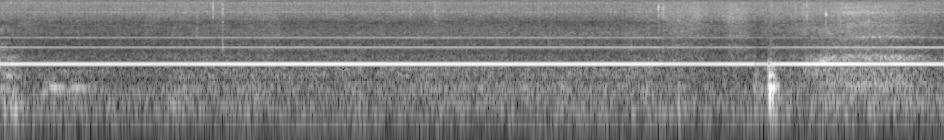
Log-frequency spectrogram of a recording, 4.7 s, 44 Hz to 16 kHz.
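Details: GEC BC505 1960 transistor portable, long wave alignment: 220 from signal generator, dial near 1364, peaking ferrite aerial coil L3 on power meter; clean, steady mid-pitched test tone over quiet hiss with one brief click.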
